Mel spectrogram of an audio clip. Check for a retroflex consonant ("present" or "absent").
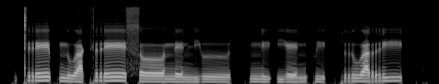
absent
